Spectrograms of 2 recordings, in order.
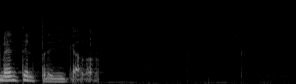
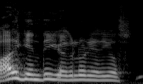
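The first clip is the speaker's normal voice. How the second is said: louder, higher rallying call; emphatic pulpit call; 5 semitones higher, 7 dB louder than usual. Retold or imitated. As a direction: rouse the congregation like a preacher. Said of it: "bueno para darle énfasis".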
